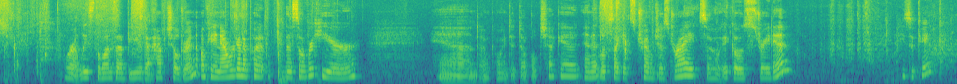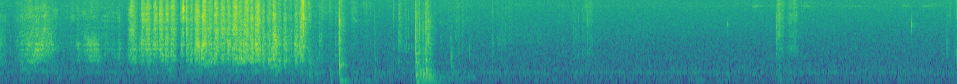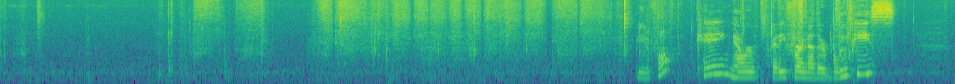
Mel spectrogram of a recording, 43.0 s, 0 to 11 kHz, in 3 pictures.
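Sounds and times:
paper rubbing on paper: 0.0 - 3.8, 13.9 - 19.0, 33.4 - 38.9.

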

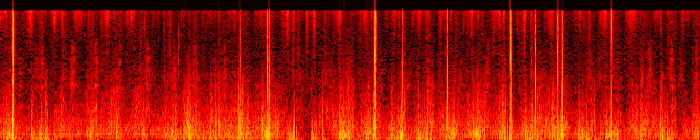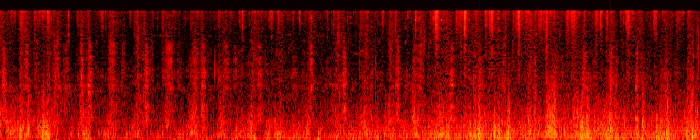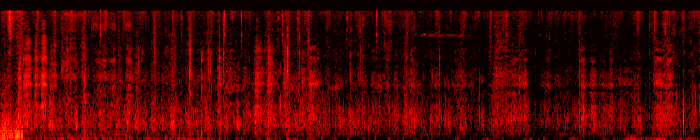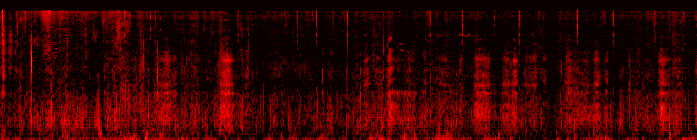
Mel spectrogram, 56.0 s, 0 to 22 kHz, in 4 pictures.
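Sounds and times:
wind noise on microphone: 0.0 - 34.4, 39.5 - 46.7
horse hoofbeats on grass: 0.0 - 55.9.

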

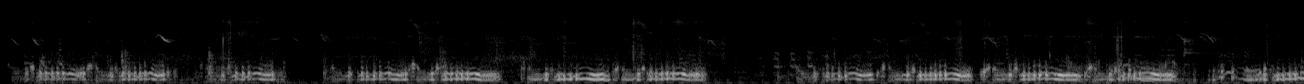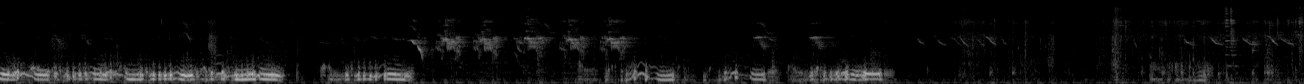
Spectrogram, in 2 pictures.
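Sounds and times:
pigeons cooing: 0.1 - 22.1, 24.4 - 26.0.

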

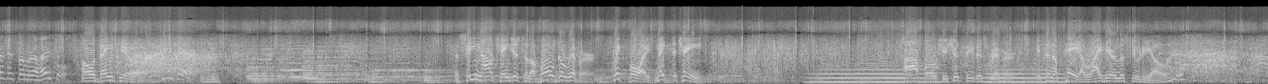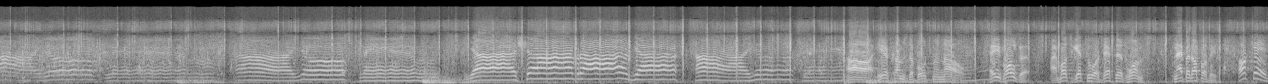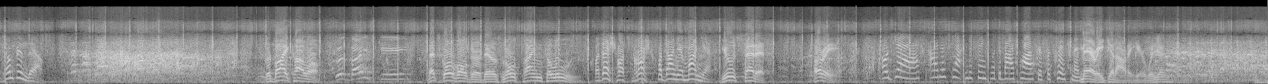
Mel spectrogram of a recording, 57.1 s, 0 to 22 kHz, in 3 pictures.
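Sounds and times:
noisy haze: 0.0 - 57.0
studio audience laughing: 1.9 - 3.9, 17.5 - 19.2, 39.0 - 42.1, 55.4 - 57.0
low boat horn note: 12.0 - 16.4.

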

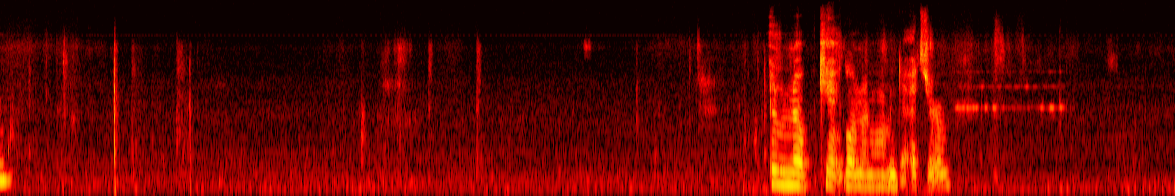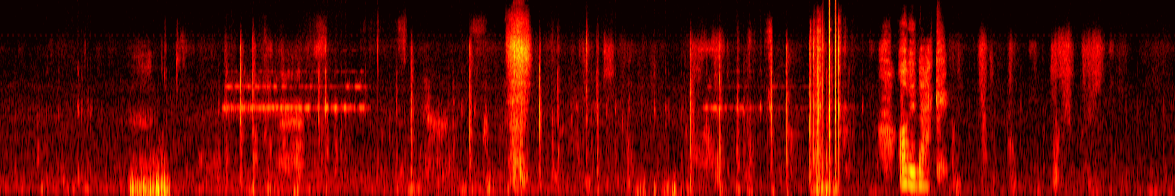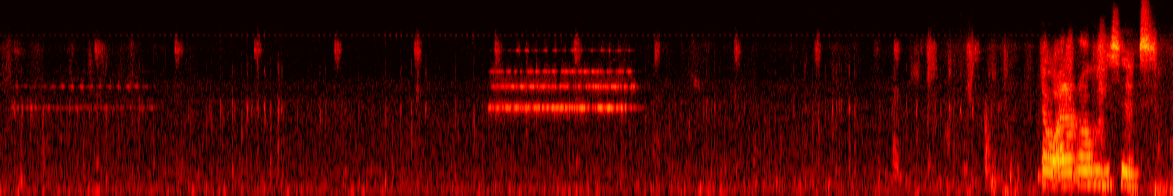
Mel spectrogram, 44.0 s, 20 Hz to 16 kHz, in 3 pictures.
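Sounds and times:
electronic telephone ringing: 12.0 - 13.3, 17.4 - 19.4, 35.5 - 37.4.

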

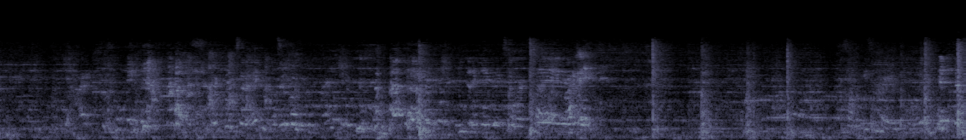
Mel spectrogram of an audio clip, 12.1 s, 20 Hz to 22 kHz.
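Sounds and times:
boxing gloves slapping pads: 8.2 - 10.1.

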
